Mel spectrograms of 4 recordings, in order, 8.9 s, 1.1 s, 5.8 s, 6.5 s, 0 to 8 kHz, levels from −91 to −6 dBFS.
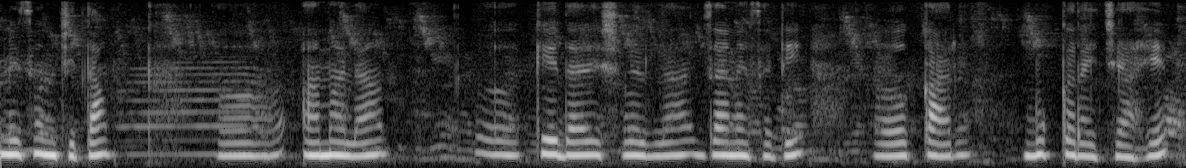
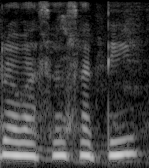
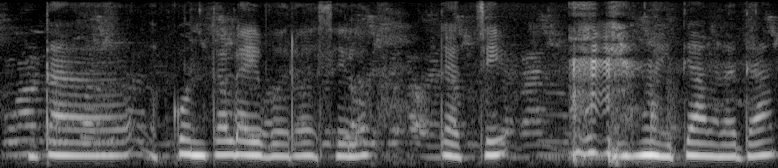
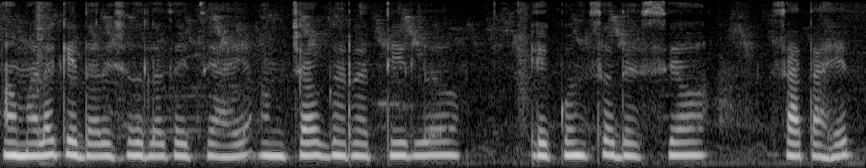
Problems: background sounds at intervals, background conversations at intervals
